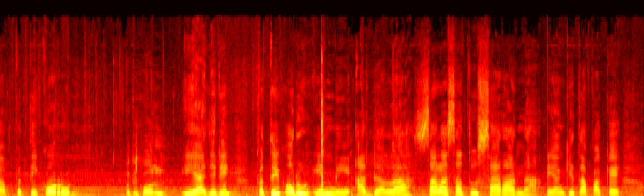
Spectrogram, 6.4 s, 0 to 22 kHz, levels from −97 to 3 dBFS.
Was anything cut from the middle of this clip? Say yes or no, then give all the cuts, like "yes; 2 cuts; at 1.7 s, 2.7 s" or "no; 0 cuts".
yes; 1 cut; at 5.5 s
